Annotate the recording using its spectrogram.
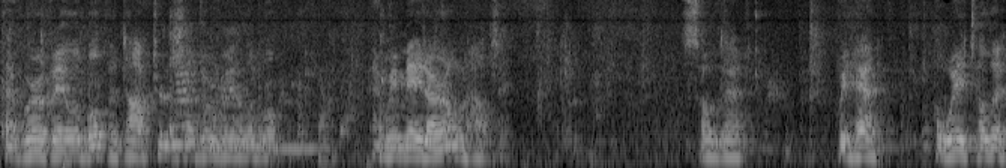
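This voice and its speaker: A man speaks in a monotone, flat intonation with long, frequent pauses. Audible room echo and noticeable background noise surround him. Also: medium pitch for a man, fairly slow pace. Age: 80s+. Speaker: war veteran. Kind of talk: interview.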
